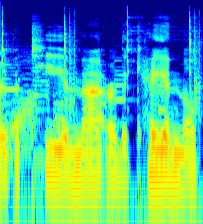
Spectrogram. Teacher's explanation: you might hear the T and that or the K and milk being stopped or unreleased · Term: non-release of final consonants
